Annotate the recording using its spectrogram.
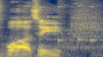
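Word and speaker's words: Wazy: even though I mean even in the official translation of trails from zero it's wazzy so I don't know where the L comes from how are you even supposed to pronounce the L with the dash through is that supposed to be why it's a w I don't know anyway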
